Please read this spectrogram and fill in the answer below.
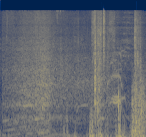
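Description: A turbocharged Can-Am side-by-side's engine revving over rough wind noise, growing much louder about halfway through, with a person's voice calling out near the end.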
